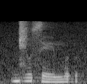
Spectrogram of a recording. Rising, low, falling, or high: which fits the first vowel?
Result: high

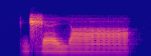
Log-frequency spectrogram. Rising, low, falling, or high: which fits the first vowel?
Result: low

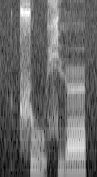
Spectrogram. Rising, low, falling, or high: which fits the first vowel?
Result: falling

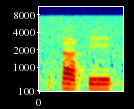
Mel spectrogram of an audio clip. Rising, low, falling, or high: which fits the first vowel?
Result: falling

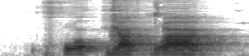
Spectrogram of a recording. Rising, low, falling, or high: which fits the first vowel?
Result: low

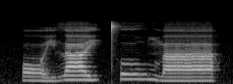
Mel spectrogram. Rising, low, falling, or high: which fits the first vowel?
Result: low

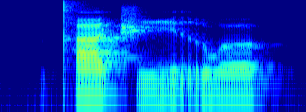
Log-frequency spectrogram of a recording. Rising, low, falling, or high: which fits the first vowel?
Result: high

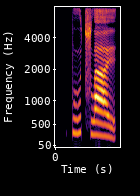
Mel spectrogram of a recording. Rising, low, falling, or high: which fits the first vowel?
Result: rising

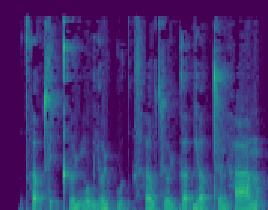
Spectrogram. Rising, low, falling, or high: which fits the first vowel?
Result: high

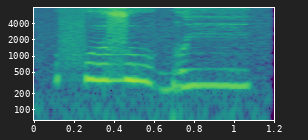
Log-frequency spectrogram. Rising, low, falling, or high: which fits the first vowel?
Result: high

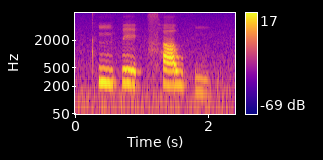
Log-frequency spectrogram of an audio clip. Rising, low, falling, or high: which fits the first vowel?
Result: high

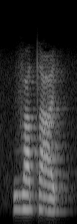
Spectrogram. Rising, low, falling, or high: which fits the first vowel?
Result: low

